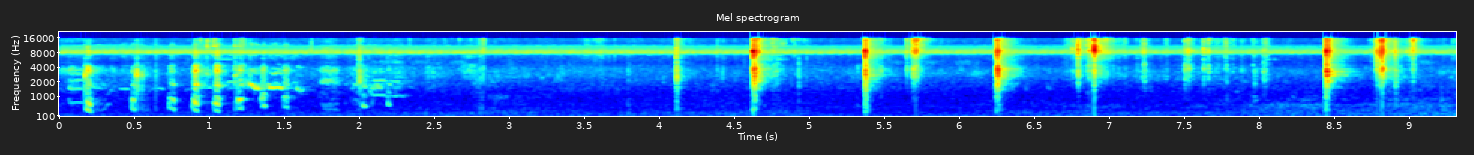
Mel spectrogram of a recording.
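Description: A chicken clucks in a short run of calls for the first two seconds. Then come sharp, irregular snaps and cracks of dry firewood in a small cooking fire, roughly one a second, and these are the loudest sounds. A steady high-pitched drone runs in the background.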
